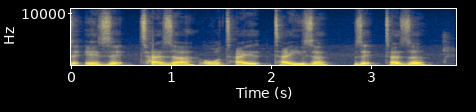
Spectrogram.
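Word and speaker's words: tesa: that tim it's not tessa is it is it teza or taser is it it is spelt t-e-s-a but it is pronounced taser taser okay so there we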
